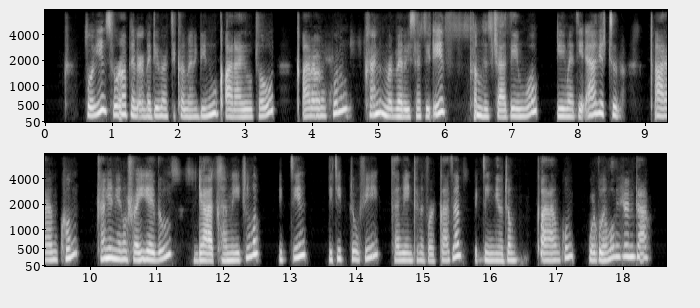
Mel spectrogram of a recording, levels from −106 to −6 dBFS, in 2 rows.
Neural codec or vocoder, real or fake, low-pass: codec, 16 kHz, 0.5 kbps, FreqCodec, larger model; fake; 7.2 kHz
